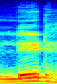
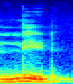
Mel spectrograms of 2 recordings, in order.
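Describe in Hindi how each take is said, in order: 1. स्वर छोटा है, जैसे 'bed' में। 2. स्वर लंबा है, जैसे 'bead' में। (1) "लेड है, जो क्या है? एक मेटल है" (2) "ये है लीड, जिसका मतलब होता है गाइड करना"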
